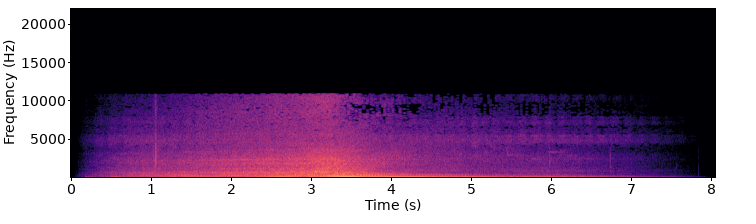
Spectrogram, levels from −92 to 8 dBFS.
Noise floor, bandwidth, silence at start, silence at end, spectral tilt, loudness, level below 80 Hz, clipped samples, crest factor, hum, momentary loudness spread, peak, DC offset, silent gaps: -67 dBFS; 11.5 kHz; 0.35 s; 1.25 s; -5.5 dB/octave; -23 LUFS; -40 dBFS; under 0.1%; 20 dB; none; 23 LU; -6 dBFS; under 0.1%; none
